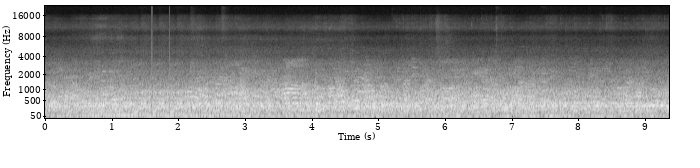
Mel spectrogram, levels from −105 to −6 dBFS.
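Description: A CD stuck on one turn occurs from 1.59 to 2.13 s. A flaw on the disc surface makes the laser jump back one track each time the disc comes round to the same spot, so a slice of about 0.27 s plays twice in succession. Each jump leaves a brief mute before the slice restarts, producing a quick, evenly spaced stutter in the sound before playback moves on.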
